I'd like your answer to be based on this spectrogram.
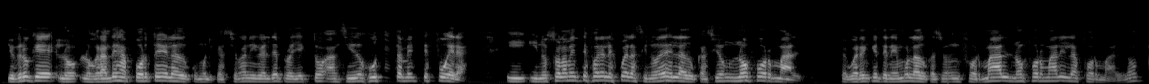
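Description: A man in his forties speaks on an academic video-call panel, his voice sitting a little high for a man. He talks haltingly, circling back through restarts and fillers. The call audio is dull and lo-fi. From Venezuela. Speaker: guest researcher. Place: indoor room.

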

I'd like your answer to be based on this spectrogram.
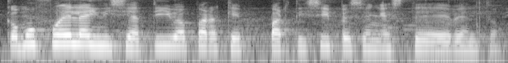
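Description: A woman's voice: on the high side, normal speed. Upbeat woman reporter in a café. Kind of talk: interviewing. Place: small café music venue, indoors. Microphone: handheld mic.

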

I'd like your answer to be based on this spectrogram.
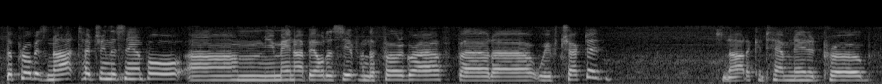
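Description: Indoors at home beside a laptop, a woman who vlogs about home radiation monitoring films the screen and reads out measurement numbers unscripted, with lots of pauses and fillers. Her mid-range voice stays level, and the audio is dull with a faint hiss or hum.

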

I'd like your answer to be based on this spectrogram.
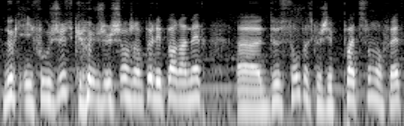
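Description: A man giving jokey, excitable play-by-play of a racing game, his voice worn from being ill. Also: fairly high pitch, moderate pace. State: voice worn from illness. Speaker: gaming YouTuber.

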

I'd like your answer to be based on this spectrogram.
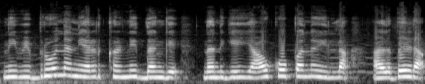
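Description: Cartoon heroine, young woman, gentle and forgiving; woman performer, high pitch. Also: steady tone, normal speed, close to an everyday voice. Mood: comforting. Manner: gentle, reassuring. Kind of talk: cartoon voice acting.

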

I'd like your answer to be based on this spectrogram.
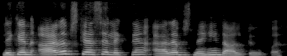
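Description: A woman's voice: high-pitched, animated, fairly quick. A woman teaching an Arabic grammar class online, explaining patiently step by step and often checking that students follow. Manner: patient, explains step by step with frequent "theek hai?".

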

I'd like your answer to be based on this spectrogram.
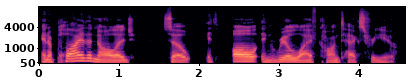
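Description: A man in his forties introducing an online course to camera in an upbeat, teaching manner, speaking into a boom-arm studio mic in a small indoor studio. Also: unhurried, dry recording. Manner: upbeat, lively teaching delivery. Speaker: course instructor.

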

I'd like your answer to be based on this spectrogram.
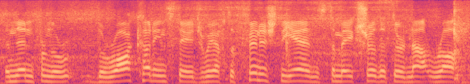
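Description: High-voiced man explaining on a noisy factory floor. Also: brisk. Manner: plain, informative, steady explainer. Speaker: factory guide explaining brush making. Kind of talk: on-site factory tour explanation. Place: factory floor with machines running.

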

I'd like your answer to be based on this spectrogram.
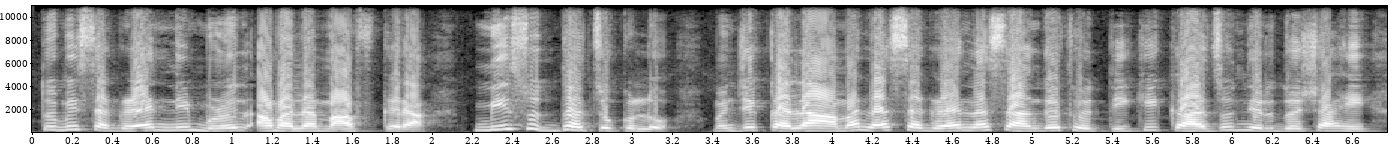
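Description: A woman's voice: medium pitch, fairly quick, a little mellow, lightly acted. A woman voicing an earnest, apologetic young husband in a retold serial scene, talking in a pleading way.

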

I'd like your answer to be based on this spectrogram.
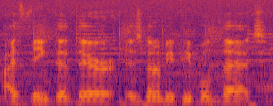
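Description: A man's voice: medium pitch, normal speed, music in the background. A man in his late thirties giving a casual, chatty horror movie review from his home, often calling the listener "man". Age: 30s. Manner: relaxed and chatty, says "man" a lot. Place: home room lined with shelves of records and films.

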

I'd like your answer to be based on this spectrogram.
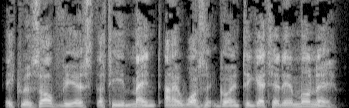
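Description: A man's voice: mid-range voice, normal speed, darkish tone, husky, dry recording, clean studio sound. A man in his seventies from West Yorkshire, reading his own memoir aloud in a plain, matter-of-fact way. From West Yorkshire, England. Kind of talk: audiobook memoir narration.

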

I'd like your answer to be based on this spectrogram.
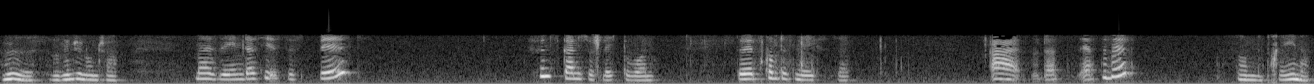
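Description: A woman's voice: fairly high pitch, expressive, measured pace, pauses often, slight background noise. A woman chatting casually and hesitantly as she comments on her own drawings and reads their captions aloud. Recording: tinny phone-like sound.

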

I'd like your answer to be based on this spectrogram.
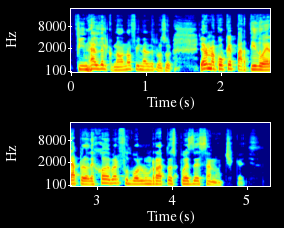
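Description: A man talks at a quick clip in a relaxed two-person chat. He tells stories with lively, animated delivery and acts out the voices of the people he describes. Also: fairly high pitch, no room sound, clean studio sound. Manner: animated storyteller, acts out quoted shouts. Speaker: podcast co-host. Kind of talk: casual chat.

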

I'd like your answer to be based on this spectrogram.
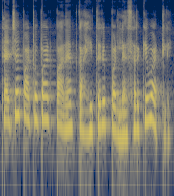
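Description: A woman reading a novel aloud as a first-person storyteller, with an expressive, dramatic delivery. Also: high voice, quick pace, creaky. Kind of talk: audiobook narration.

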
